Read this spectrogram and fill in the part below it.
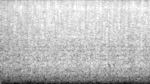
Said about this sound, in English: All right, my friends at KFC, Kentucky Fried Chicken, have teamed up with the sleep company Hatch for this brand new white noise sound. Now, hear me out. It's a white noise sound of chicken being fried.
